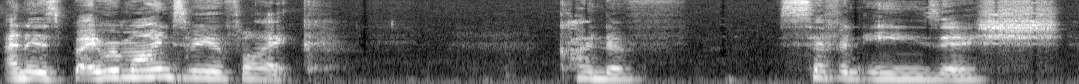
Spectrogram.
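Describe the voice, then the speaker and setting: A woman's voice: mid-range voice, takes it slowly. A British woman co-hosting a podcast, chatting casually and enthusiastically about songs, often rambling and laughing. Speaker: podcast co-host. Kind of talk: casual chat reviewing songs.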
